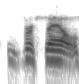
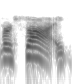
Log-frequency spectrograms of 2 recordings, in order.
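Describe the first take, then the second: First: The name has the local Kentucky pronunciation. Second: The name has the outsider pronunciation. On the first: This is how people living there say it. "everybody here pronounces it Versailles" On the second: This is how visitors from elsewhere say it. "people who are out of town call it Versailles"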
